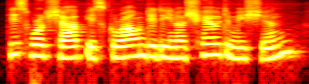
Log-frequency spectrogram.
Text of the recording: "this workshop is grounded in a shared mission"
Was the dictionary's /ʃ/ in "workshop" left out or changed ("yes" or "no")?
no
